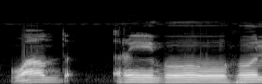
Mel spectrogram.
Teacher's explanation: Cara membacanya itu harus ditekan sebanyak 4 ketukan, dan huruf nun ini tidak dibaca tasjid dan fathah, tapi kita sukunkan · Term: nun bertasjid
